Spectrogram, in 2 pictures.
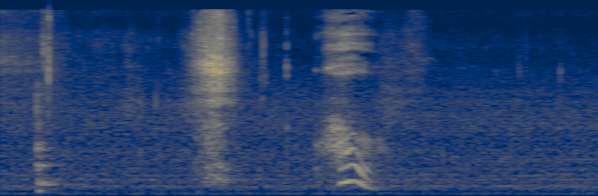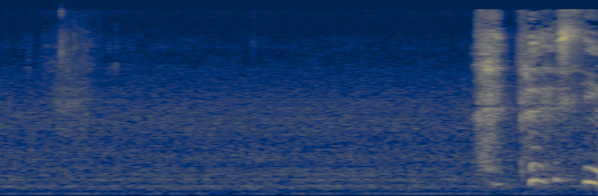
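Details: A person sneezing and trying to sneeze: several sharp, breathy bursts, some with a brief voiced squeak, over quiet room noise.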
